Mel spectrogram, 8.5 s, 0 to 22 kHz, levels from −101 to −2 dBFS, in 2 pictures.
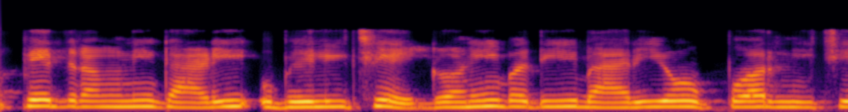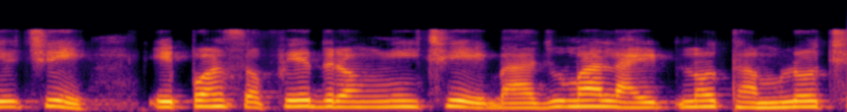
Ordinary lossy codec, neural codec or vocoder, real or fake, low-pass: none; codec, 16 kHz, 4 kbps, X-Codec, HuBERT features, trained on general audio; fake; 7.2 kHz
